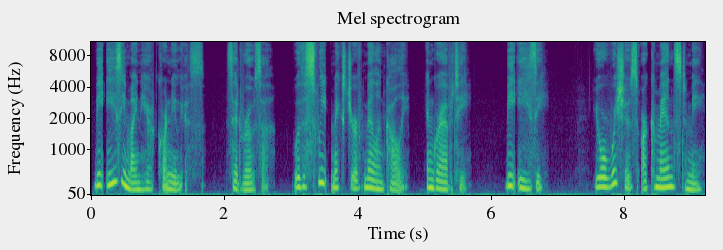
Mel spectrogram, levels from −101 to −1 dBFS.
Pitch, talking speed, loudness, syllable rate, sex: 185 Hz, 145 wpm, -22 LUFS, 5.4 syllables/s, female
